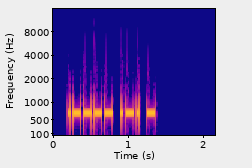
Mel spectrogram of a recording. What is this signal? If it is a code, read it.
Morse code, heard as a keyed tone, about 34 wpm, 700 Hz. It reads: 1RT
